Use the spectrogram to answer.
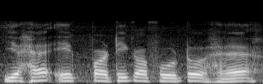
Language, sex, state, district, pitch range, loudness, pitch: Hindi, male, Uttar Pradesh, Saharanpur, 150-160 Hz, -11 LUFS, 160 Hz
